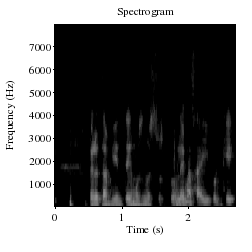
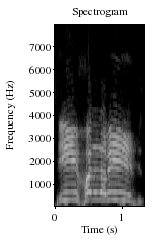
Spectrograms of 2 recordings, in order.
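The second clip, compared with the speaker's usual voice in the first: much higher and louder, slow cry on Hijo de David; dramatic shout; 8 semitones higher, 8 dB louder, slower than usual. Shown as a demonstration. Priest demonstrates a lector voicing Bartimeo's loud cry. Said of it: "le ponen énfasis".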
